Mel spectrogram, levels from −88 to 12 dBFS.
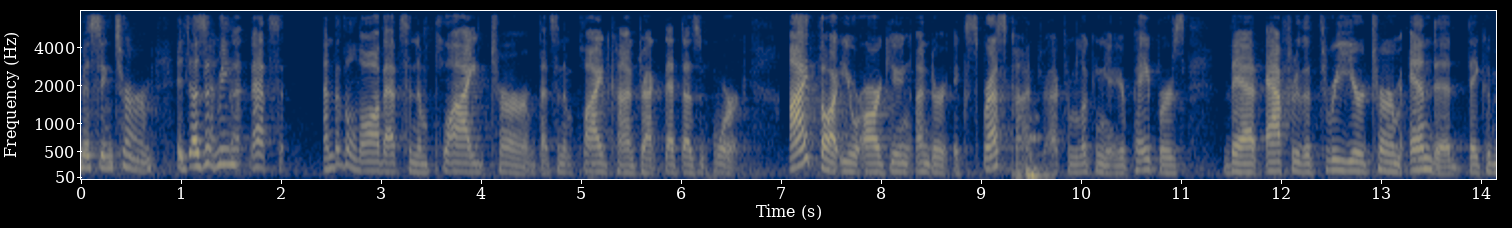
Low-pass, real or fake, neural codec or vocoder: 7.2 kHz; fake; vocoder, 44.1 kHz, 128 mel bands, Pupu-Vocoder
